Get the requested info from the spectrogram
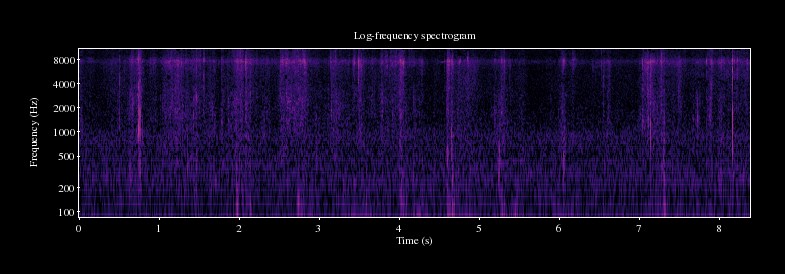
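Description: Faint, irregular footsteps on a mossy forest floor littered with needles and twigs, with small crunches as the steps land.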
